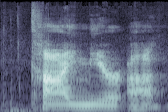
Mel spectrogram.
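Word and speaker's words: Chimera: As far as the commons, again, I mean, I like Daybreak and Loathsome Kai Mir. Kai, best Magic player. Mir rhymes with bear, and 3 syllables.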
